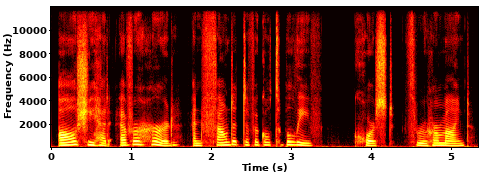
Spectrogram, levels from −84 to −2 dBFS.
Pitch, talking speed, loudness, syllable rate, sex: 225 Hz, 170 wpm, -17 LUFS, 4.7 syllables/s, female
